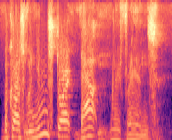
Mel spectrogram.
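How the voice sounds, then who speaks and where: Male preacher with a husky, animated delivery that swings from low storytelling to shouted proclamation. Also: measured pace, low-quality recording. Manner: asks the congregation for agreement. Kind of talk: sermon.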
